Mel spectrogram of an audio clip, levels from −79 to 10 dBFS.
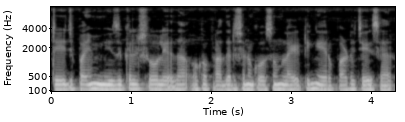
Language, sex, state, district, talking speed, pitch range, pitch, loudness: Telugu, male, Telangana, Mahabubabad, 140 wpm, 115-125 Hz, 120 Hz, -13 LUFS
